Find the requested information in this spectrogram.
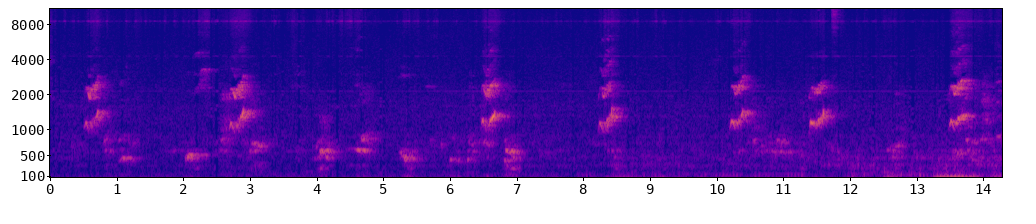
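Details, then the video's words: Common myna (jalak Batam), a noted mimic of the Riau Islands lowlands, giving clear descending two-note whistles repeated roughly every two seconds, each followed by softer low notes, with faint low rumbling behind. "MASTERAN BURUNG JALAK BATAM GACOR"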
